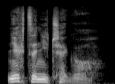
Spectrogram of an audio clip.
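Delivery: usual speaking voice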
